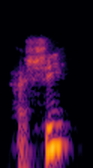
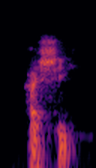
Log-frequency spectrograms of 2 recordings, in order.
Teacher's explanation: there is a rising and falling intonation which is used in Japanese to distinguish between homophones. So, for example, the word for bridge and the word for chopsticks are both hashi.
